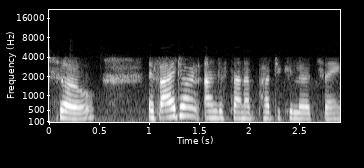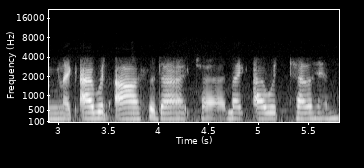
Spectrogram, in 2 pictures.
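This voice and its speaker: In a Bruneian accent, a woman speaks at a medium pitch and a moderate pace. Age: 20s. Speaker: actress. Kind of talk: interview. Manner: halting.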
